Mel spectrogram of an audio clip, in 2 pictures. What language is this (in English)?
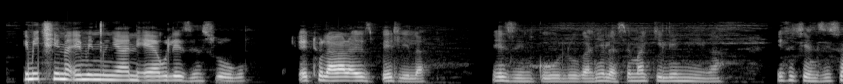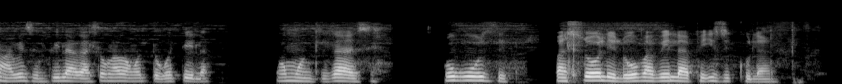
North Ndebele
